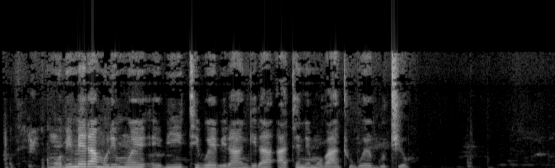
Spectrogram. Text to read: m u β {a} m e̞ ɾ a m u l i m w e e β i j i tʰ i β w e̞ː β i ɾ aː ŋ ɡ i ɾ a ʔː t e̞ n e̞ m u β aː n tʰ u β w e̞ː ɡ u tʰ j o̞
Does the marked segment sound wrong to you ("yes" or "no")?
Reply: yes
